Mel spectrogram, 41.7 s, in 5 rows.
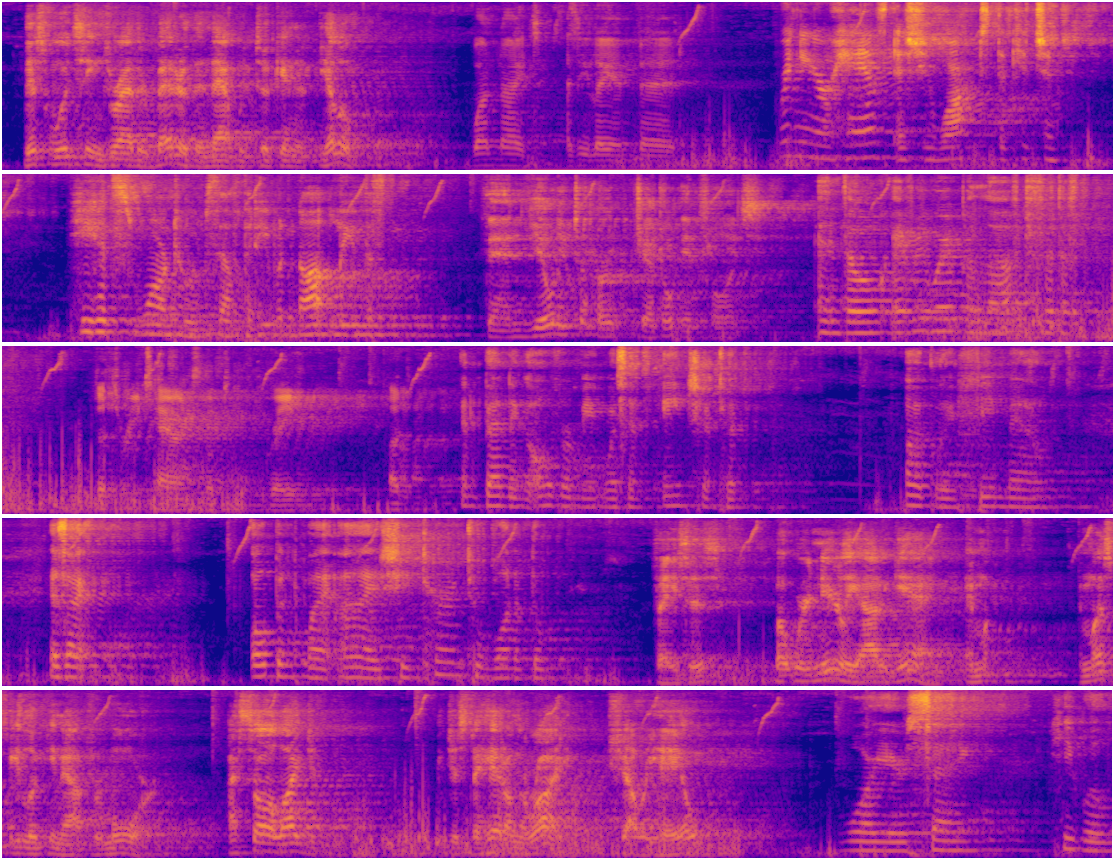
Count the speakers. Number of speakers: eight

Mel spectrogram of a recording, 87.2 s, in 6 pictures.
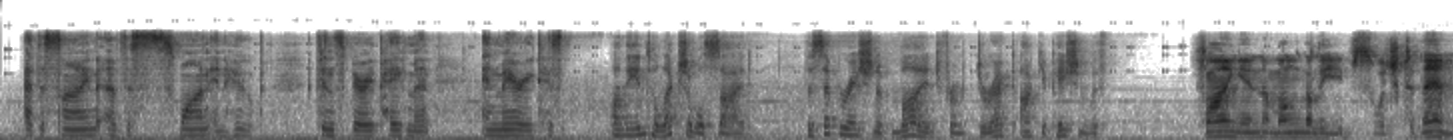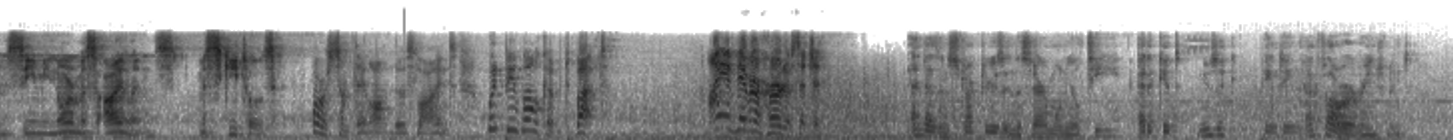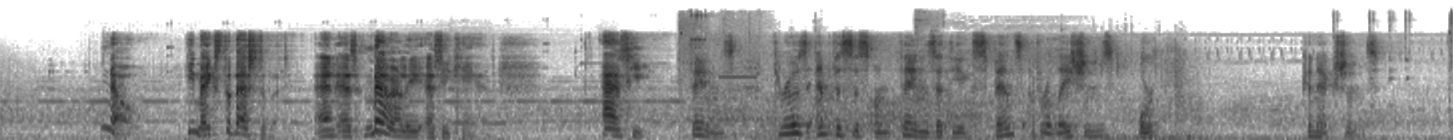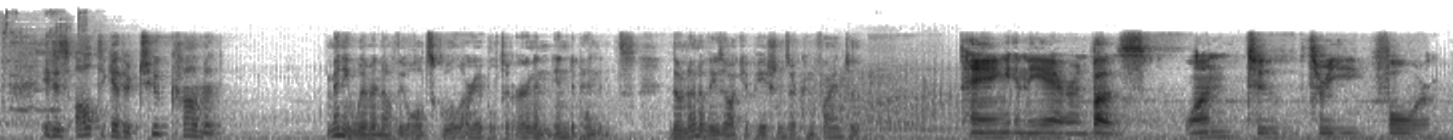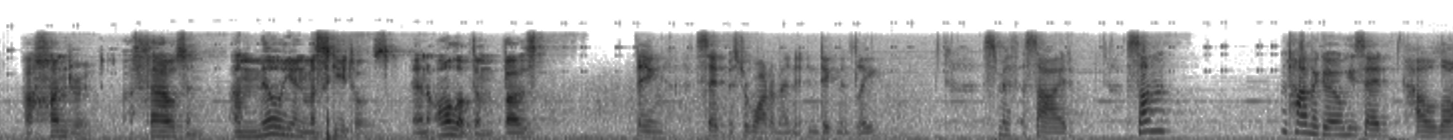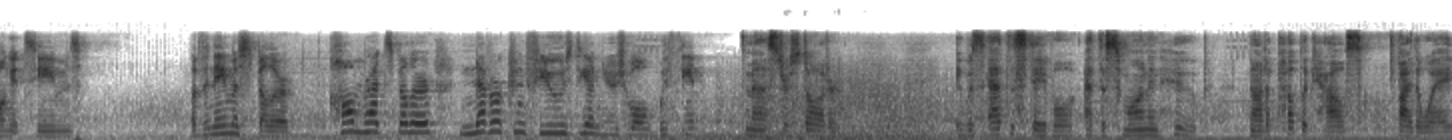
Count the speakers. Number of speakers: six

